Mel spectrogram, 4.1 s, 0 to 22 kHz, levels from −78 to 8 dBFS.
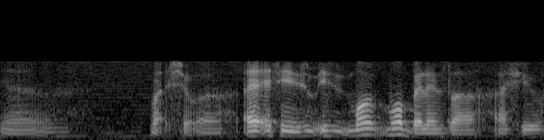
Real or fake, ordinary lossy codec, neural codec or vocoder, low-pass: real; none; none; 3.6 kHz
